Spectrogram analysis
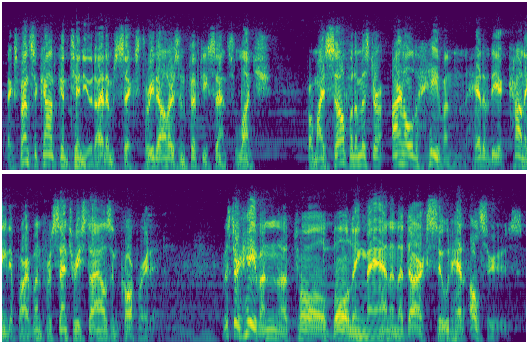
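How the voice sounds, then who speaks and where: An actor playing a wry, persistent insurance investigator in a vintage radio noir drama, clipped and probing. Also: male voice, medium pitch, big pitch swings, brisk, sharp tone. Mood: dry, matter-of-fact. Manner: clipped expense-account narration, probing questioning. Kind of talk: 1950s radio noir acting, narration and dialogue. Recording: vintage radio recording, dull, music behind.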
